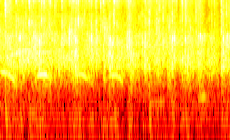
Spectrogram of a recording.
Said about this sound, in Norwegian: Vi må, kan vi ikke gi dem, vi må bare klappe for dem. De trenger det. De, altså, de trenger det noe desperat.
